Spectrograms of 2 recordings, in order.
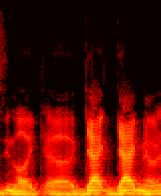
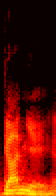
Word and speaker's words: Gagne: It looks like Gagne, and some people would say Rose, Gagno. No, it's Gagne. Gagne.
